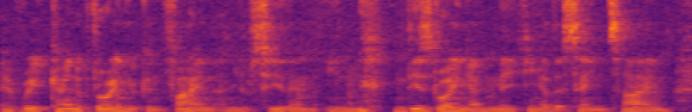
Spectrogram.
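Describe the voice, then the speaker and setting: In a French accent, a man speaks with fairly even intonation. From France. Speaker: graphic facilitator. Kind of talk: tutorial.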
